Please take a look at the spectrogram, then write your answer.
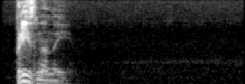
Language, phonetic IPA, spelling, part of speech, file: Russian, [ˈprʲiznən(ː)ɨj], признанный, verb / adjective, Ru-признанный.ogg
- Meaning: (verb) past passive perfective participle of призна́ть (priznátʹ); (adjective) acknowledged, recognized, avowed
